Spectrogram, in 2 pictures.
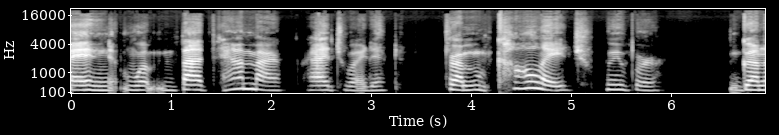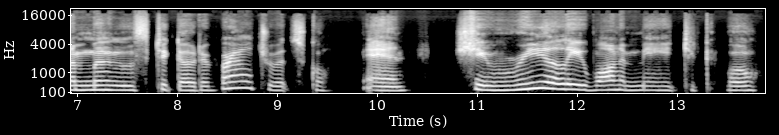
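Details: Adult woman with Friedreich's ataxia, a rare progressive neurodegenerative disease diagnosed at age 23, which she says affects her speech and can cause speech and swallowing difficulty; she uses a wheelchair. Finding: ataxic dysarthria.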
